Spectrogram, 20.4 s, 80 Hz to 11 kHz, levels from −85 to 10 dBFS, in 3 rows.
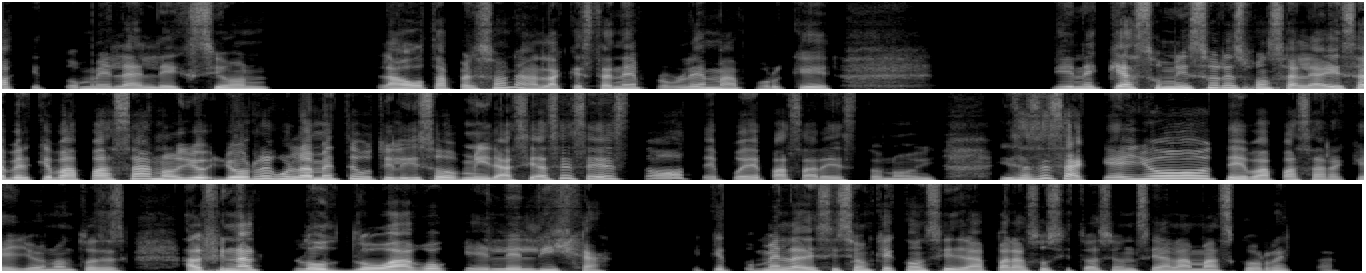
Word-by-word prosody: a 235 - -1
que 170 - -16
tome 195 +4 -4
la 200 -3 0
elección 180 +4 -1 0.5
la 165 -2 +3
otra 170 +9 0
persona, 250 - -2
la 150 -2 +1
que 160 - -4
está 180 +5 -3
en 200 - -1
el 225 - -3
problema, 190 +1 -2
porque 145 -3 -4 1.1
tiene 215 +1 0
que 235 - 0
asumir 230 0 +4
su 295 - 0
responsabilidad 220 -8 0
y 220 - +3
saber 215 -1 +3
qué 235 - 0
va 225 - +6
a - - +2
pasar, 230 +8 +2
¿no?, 210 -4 +5
yo 215 0 +6
yo 235 +6 +5
regularmente 260 -4 +4
utilizo: 205 -1 +1
"Mira, 165 -6 +3
si 200 - -4
haces 295 +8 -3
esto, 250 - -3
te 190 -2 -10
puede 190 +4 -4
pasar 160 -4 -4
esto, 135 -1 -8
¿no?, 145 - -5
y 140 +1 -8 0.3
si 180 - -2
haces 310 +7 -1
aquello, 310 +7 +4
te 195 -5 +3
va 180 - +3
a - - -3
pasar 200 0 -3
aquello", 160 -8 -4
¿no?, 135 - -2
entonces, 160 +3 -4 0.3
al 185 - +4
final 240 +3 +3 0.2
lo 195 -3 +3
lo 170 0 +5
hago 200 +6 +3
que 205 -6 -7
él 185 - -4
elija, 185 -5 -2 0.4
y 160 - -24
que 180 - -7
tome 235 +7 -4
la 215 -4 +2
decisión 175 0 -1
que 230 - -2
considera 195 -5 -1
para 190 -1 -1
su 190 - -5
situación 170 0 -6
sea 185 +1 -4
la 175 - 0
más 150 -1 -3
correcta. 185 +7 -8
195 Hz, 215 wpm, -23 LUFS, 170-225 Hz, 1.1 s, va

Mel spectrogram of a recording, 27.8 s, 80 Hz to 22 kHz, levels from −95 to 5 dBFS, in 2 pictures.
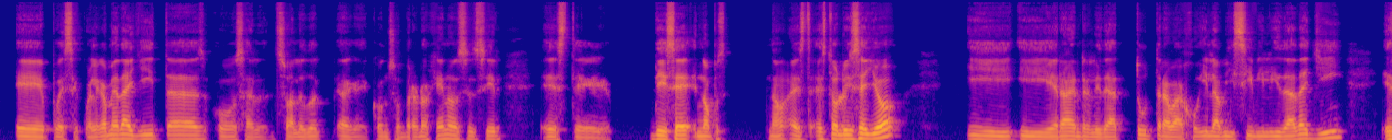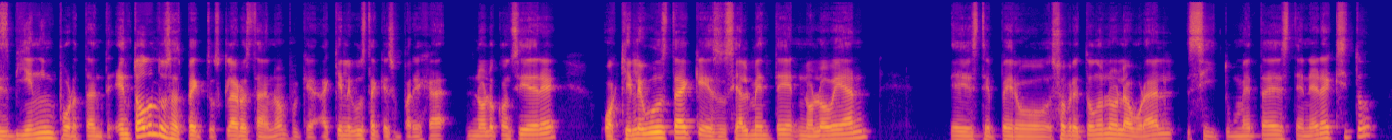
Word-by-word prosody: eh, 100 -2 +1
pues 95 -1 -1
se - - -5
cuelga 95 +4 -2
medallitas 120 -1 0
o 95 -2 -6
sa 90 0 -6
sa 90 0 -12
saluda, 100 +1 -4
eh, 95 -2 -6
con 100 -1 -8
sombrero 95 +1 -5
ajeno, 115 +4 -2
es 110 - -2
decir, 110 +1 -5 0.4
este, 85 -4 -4 0.4
dice, 115 +1 +5
¿no?, 105 0 +1
pues, 105 +1 -12 0.3
¿no?, - - -4
esto 110 +4 0
lo 120 0 +4
hice 130 +2 +5
yo 145 +3 +7 0.6
y 110 -3 -2
y 100 -3 -2
era 105 +2 +3
en 100 - -1
realidad 95 -1 -2
tu 120 -3 -4
trabajo 95 -1 0
y 105 - -3
la 105 -1 +1
visibilidad 105 +1 +1
allí 140 +7 -1 0.3
es 110 -1 0
bien 120 +5 0
importante, 110 -8 0
en 130 - +3
todos 220 - +7
los 195 - +4
aspectos, 115 -5 +1
claro 115 -1 +3
está 100 -3 -2
¿no?, 120 +6 -4
porque 95 -3 -9
a - - -4
quién 120 -1 -3
le 115 - 0
gusta 120 0 -2
que 105 - -6
su 95 0 -8
pareja 100 +3 -4 0.2
no 110 0 -2
lo 115 - -1
considere, 125 +5 +2 0.4
o - - +4
a - - -8
quién 120 +1 +2
le 135 - +6
gusta 155 +2 +6
que 115 -6 +1
socialmente 120 +5 0
no 105 -2 -1
lo 115 +2 +3
vean, 140 +8 +2 0.8
este, 110 -1 -2
pero 100 -3 -1
sobre 115 -3 0
todo 120 +3 -1
en - - -2
lo 130 -1 +3
laboral, 120 +4 0
si 105 -4 +1
tu 105 0 -14
meta 105 +4 -2
es 115 -1 -3
tener 110 +4 -1
éxito, 180 +9 -2
110 Hz, 170 wpm, -24 LUFS, 100-125 Hz, 0.8 s, yo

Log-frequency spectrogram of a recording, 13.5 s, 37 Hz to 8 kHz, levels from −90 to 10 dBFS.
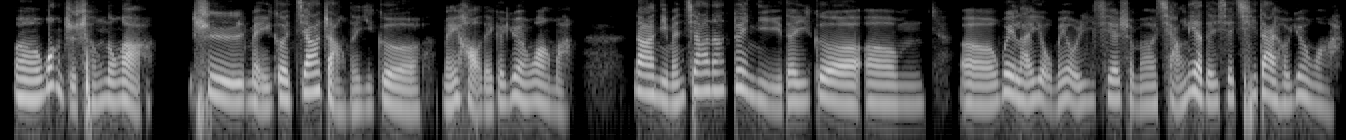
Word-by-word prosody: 呃， 185 -2 +4
望 270 +6 +5
子 145 -8 -4
成 155 +4 -1
龙 175 -1 -1
啊， 175 - +2 0.4
是 180 -7 +2
每 165 -5 -2
一 - - -5
个 185 +5 +4
家 230 +7 +5
长 125 - 0
的 130 +1 -7
一 140 +1 -12
个 135 -5 0 0.2
美 150 +2 -2
好 185 - +1
的 130 - -6
一 - - -4
个 150 - -4
愿 175 +1 -1
望 165 -4 -1
嘛。 125 -3 -12 0.6
那 230 -3 +5
你 185 -5 -2
们 160 +3 -3
家 245 +4 +2
呢？ 250 0 -2
对 275 -3 +2
你 165 -9 -7
的 165 +4 0
一 165 0 -4
个 170 -5 +4
呃 155 -2 -3 0.6
呃， 150 -2 -1
未 225 +6 +3
来 175 -4 0
有 180 -6 -3
没 160 - -7
有 180 -5 -2
一 165 +3 -10
些 180 +2 -3
什 170 -2 -8
么 150 +2 -8
强 160 +1 -7
烈 225 -3 +5
的 165 -3 -2
一 160 - -5
些 185 +3 -5
期 215 - -7
待 205 -6 +3
和 155 -2 -7
愿 195 +2 -4
望 145 -3 -12
啊？ 125 - -17
165 Hz, 245 characters per minute, -20 LUFS, 150-195 Hz, 0.6 s, 望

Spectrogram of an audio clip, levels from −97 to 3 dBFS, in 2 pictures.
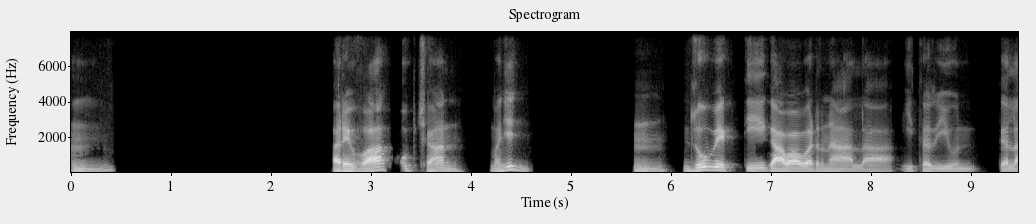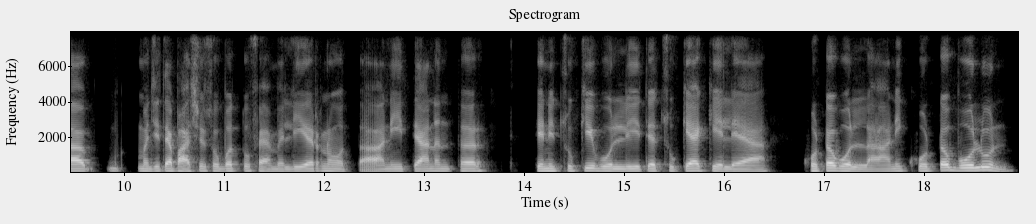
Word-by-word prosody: हं. 120 +4 -5 2.2
अरे 120 0 +8
वाह! 115 +9 +8 0.2
खूप 135 -1 -6
छान. 120 -5 +1 0.3
म्हणजे 140 +4 0 1.1
हं. 115 -3 -4 0.3
जो 155 +6 +7
व्यक्ती 155 -4 +2
गावावरून 130 0 +6
आला. 105 -4 -2
इथं 115 0 -3
येऊन 115 0 -4 0.3
त्याला 120 0 +3 0.6
म्हणजे 115 -1 -5
त्या 125 - +3
भाषेसोबत 120 0 -3
तो 120 - -5
फॅमिलियर 110 +1 -3
नव्हता 110 -4 -7
आणि 115 +2 -5
त्यानंतर 115 +1 -2 0.6
त्याने 125 0 0
चुकी 125 +3 -4
बोलली, 115 -1 -1
त्या 120 - 0
चुका 120 +3 0
केल्या 105 -3 -2 0.4
खोटं 125 +3 +1
बोलला 110 -4 -1
आणि 120 +2 -7
खोटं 125 +6 -1
बोलून 145 -4 +1
120 Hz, 105 wpm, -21 LUFS, 115-130 Hz, 2.2 s, अरे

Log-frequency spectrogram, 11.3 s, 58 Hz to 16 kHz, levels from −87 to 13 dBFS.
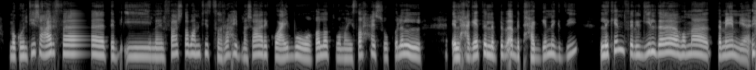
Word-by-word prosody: ما 180 - +1
كنتيش 185 +7 -3
عارفة 220 0 +2 0.3
تبقي 180 -1 -5
ما 175 0 -3
ينفعش 215 +7 -4
طبعًا 230 -1 0
أنتِ 220 +1 -6
تصرَّحي 200 +1 -5
بمشاعرِك 200 +4 -3
وعيب 175 +3 +1
وغلط 180 +4 0
وما 160 -1 -5
يصحِّش، 200 +4 -5
وكُلّ 180 +5 -4
ال 185 -7 +4 0.5
الحاجات 175 +5 +3
اللي 205 -4 +5
بتبقى 200 +4 +1
بتحجِمِك 185 +3 -2
دي، 200 - -8 0.3
لكن 285 +9 +4
في 225 -5 -1
الجيل 215 +5 0
ده 235 0 +6
هُم 210 -1 +2 0.2
تمام 195 0 +1
يعني 155 +9 -2
200 Hz, 150 wpm, -25 LUFS, 175-220 Hz, 0.5 s, ده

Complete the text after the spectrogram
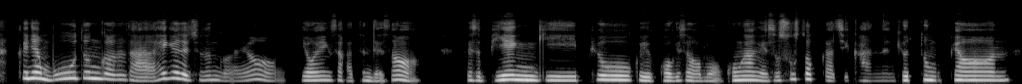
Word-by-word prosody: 그냥 280 -2 +5
모든 275 +5 +2
거를 225 -4 -1
다 170 -4 -5
해결해 260 - +1
주는 205 0 -8
거예요 180 +2 -10 0.2
여행사 190 0 -1
같은 175 +2 -8
데서. 190 +3 -3 0.4
그래서 190 -2 -5
비행기 190 -3 +4
표 205 -2 +4
그리고 175 -4 -1
거기서 175 -1 -3
뭐 160 0 -8
공항에서 195 -3 0
숙소까지 235 -6 -5
가는 170 0 -17
교통편 200 +1 +1
195 Hz, 290 characters per minute, -20 LUFS, 180-215 Hz, 0.4 s, 그냥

